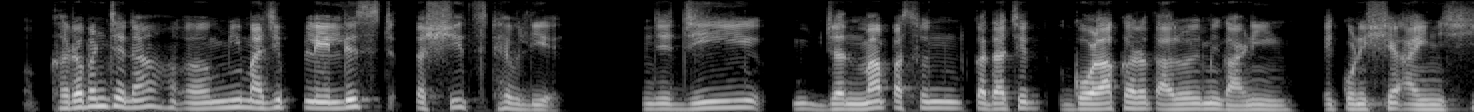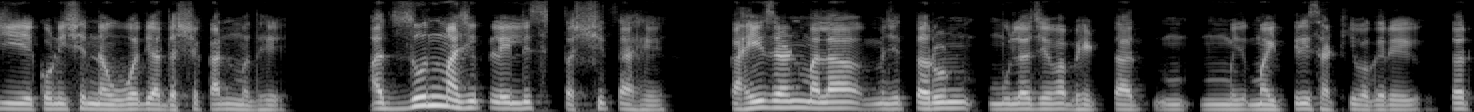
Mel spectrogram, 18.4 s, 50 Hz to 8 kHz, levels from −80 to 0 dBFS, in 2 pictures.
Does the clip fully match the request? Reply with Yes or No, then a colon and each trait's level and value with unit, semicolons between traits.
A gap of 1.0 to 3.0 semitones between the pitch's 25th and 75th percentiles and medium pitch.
No: average, 3.7 semitones; medium, 145 Hz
